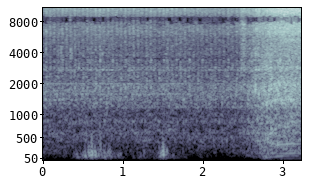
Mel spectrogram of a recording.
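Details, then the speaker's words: Peugeot 208 1.2 three-cylinder engine, one year of ownership, blipped twice then held higher: light top-end tick riding on the revs, described as normal for these ticky 1.2 engines; engine otherwise runs fine. "I'd like to also put out there, these engines are generally quite ticky, being a 1.2. 3-cylinder mainly, and that is normal with these little cars, so just going to put that out there before I start revving."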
